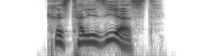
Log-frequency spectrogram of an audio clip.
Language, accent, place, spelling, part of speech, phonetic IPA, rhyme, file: German, Germany, Berlin, kristallisierst, verb, [kʁɪstaliˈziːɐ̯st], -iːɐ̯st, De-kristallisierst.ogg
- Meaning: second-person singular present of kristallisieren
